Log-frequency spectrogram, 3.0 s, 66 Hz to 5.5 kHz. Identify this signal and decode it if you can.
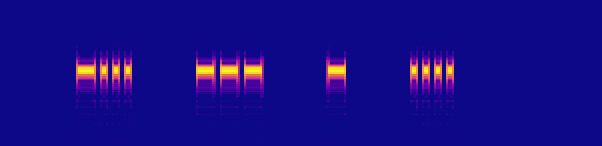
Morse code, heard as a keyed tone, about 40 wpm, spaced as for 20 wpm, 650 Hz. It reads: BOTH
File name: Engelske ord 40-20 wpm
